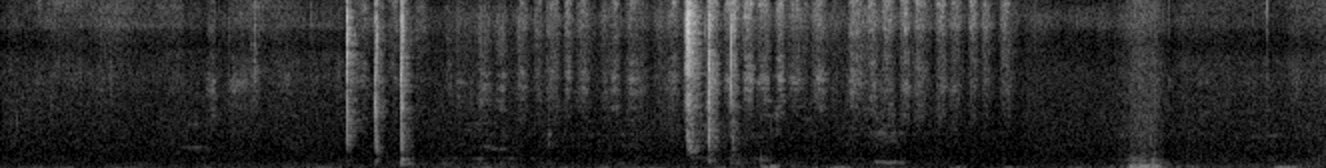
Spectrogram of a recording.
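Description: Quiet handling noise from a hand stroking a cat's fur close to the microphone: faint scratchy rubbing with a few sharp clicks, a quick run of them about halfway through, and a short dull thump near the end.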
